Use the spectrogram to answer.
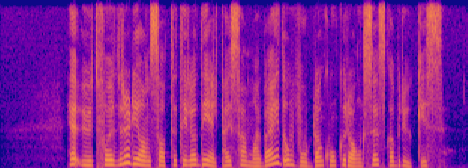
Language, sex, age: Norwegian, female, 39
